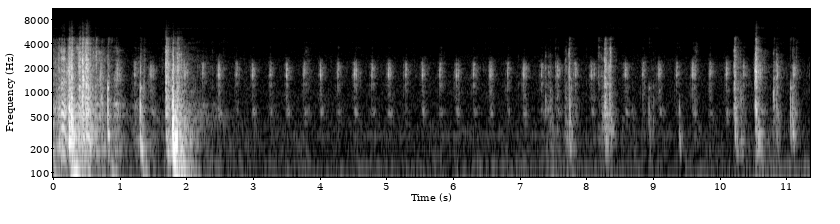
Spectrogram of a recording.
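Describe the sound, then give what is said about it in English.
A bomb's time fuse ticks in a radio drama, a faint, evenly spaced ticking that runs steadily through the scene after a few louder knocks at the start. “They're taking you here as the time fuse for the bomb that's going to blow out this place. It's all set. You won't have long to wait.”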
